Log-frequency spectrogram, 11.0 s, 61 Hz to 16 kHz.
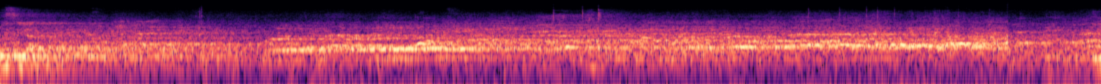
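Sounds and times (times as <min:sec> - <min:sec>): onlookers shouting in echoing hall: 0:00.7 - 0:11.0.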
